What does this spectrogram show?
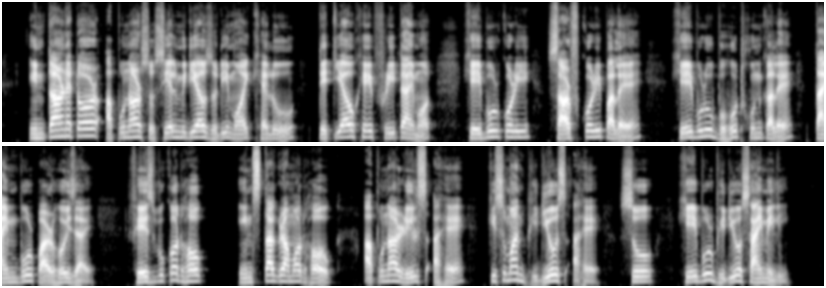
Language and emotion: Assamese, neutral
